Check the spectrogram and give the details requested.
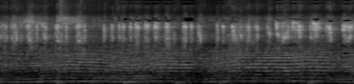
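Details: Swiftlets reacting to a broadcast attraction sound set to the nine o'clock volume mark. Rapid, rattling runs of high clicks and chirps come in pulses, with a low hum beneath.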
